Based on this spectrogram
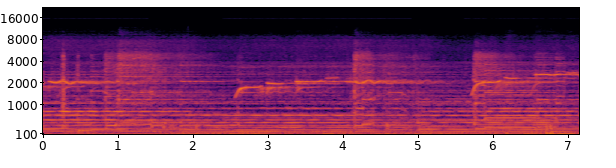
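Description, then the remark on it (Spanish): A clear whistled melody opening a 1990s rock ballad rises and glides over a steady band backing, the tune repeating in short phrases at an unhurried ballad pace, prominent. “Ese silbidito al inicio de la canción es muy representativa.”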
